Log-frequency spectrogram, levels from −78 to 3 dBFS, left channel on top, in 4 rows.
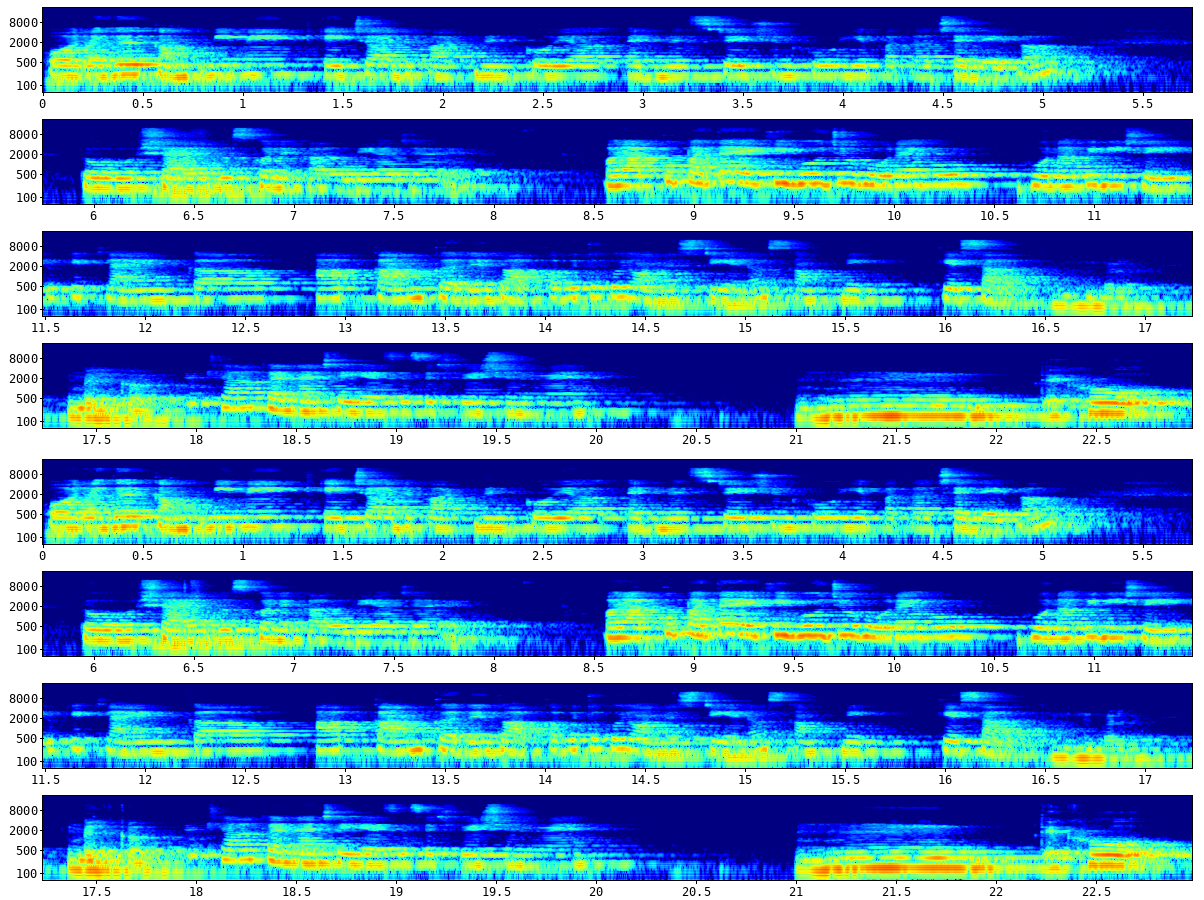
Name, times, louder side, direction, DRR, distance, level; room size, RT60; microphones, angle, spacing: voice 1, 0.0-5.1 5.9-7.9 8.5-15.7 16.0-16.4 17.9-20.0, equal, 10° right, 1 dB, 0.6 m, -28 dB
voice 2, 6.3-6.7 16.5-16.9 17.4-17.8 21.0-22.8, right 1 dB, 45° right, 3 dB, 1.3 m, -25 dB
6.8 x 6.6 x 5.6 m, 1.1 s
head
